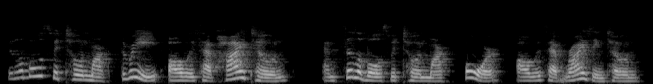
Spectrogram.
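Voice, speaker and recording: A woman narrating a scripted language lesson, slowing down carefully to demonstrate example syllables. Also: fairly low pitch, big pitch swings. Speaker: language instructor. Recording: dull lo-fi screencast audio.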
